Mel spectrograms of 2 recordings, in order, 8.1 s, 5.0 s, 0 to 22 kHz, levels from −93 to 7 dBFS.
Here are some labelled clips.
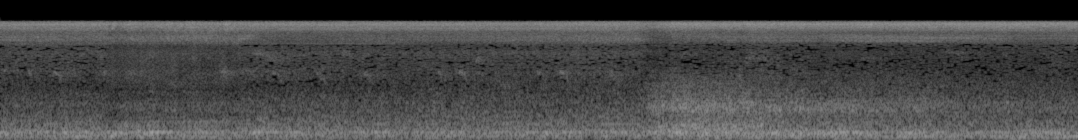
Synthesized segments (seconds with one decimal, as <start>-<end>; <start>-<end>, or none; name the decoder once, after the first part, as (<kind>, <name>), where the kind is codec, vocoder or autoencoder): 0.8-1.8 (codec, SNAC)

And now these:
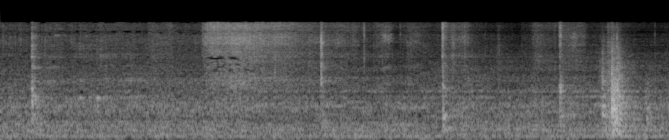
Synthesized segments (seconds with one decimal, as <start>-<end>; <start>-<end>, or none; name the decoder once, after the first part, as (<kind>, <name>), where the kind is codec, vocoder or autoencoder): 1.9-5.0 (codec, SNAC)

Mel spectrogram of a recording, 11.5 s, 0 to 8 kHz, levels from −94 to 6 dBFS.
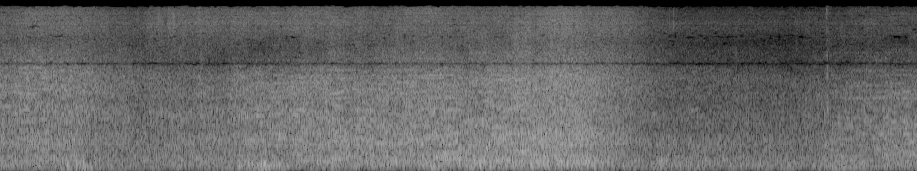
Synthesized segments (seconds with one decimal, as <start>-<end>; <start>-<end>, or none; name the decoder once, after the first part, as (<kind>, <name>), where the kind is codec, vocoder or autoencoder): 0.0-0.6 (codec, SNAC); 3.1-6.6; 10.4-11.5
